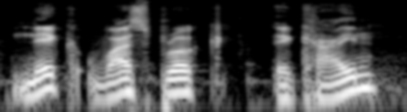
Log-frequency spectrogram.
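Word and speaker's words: Nick Westbrook-Ikhine: And then your receiving leader for Tennessee, you got Nick Westbrook Ikhine. Is that how you say his name? – Yes.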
